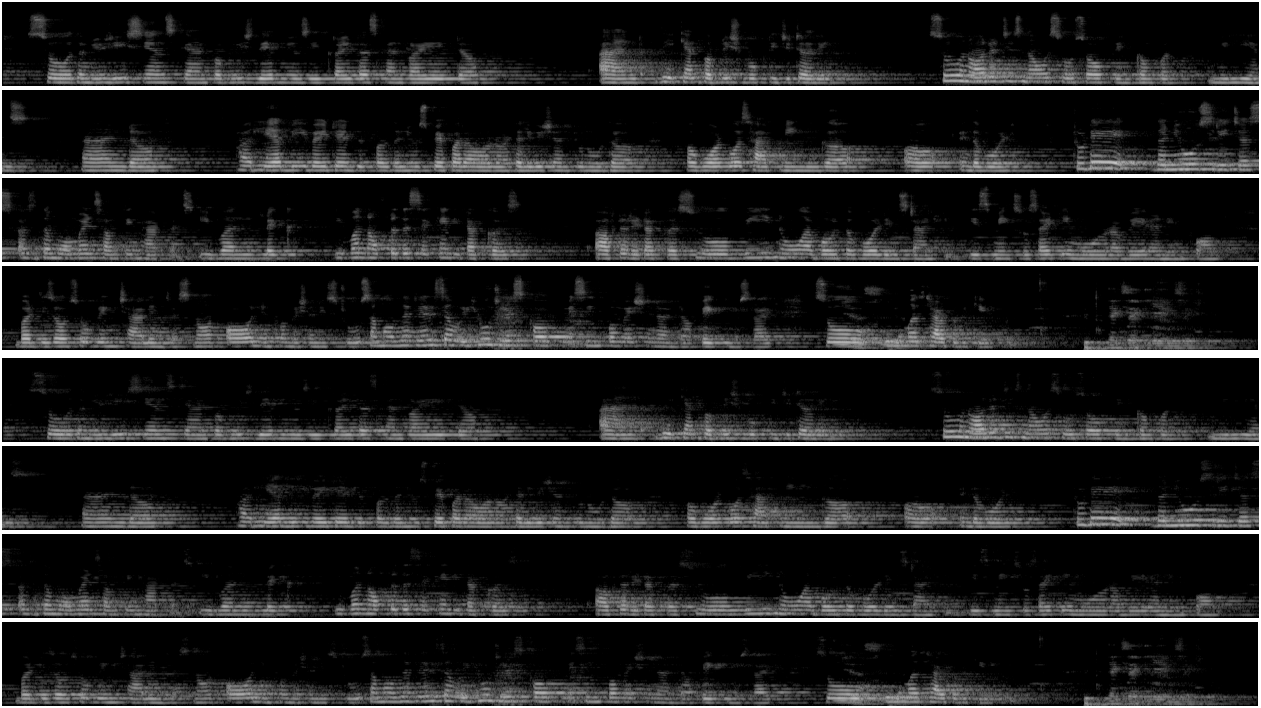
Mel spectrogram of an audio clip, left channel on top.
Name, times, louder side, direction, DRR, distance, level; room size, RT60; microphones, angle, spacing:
voice 1, 0.3-4.8 6.0-8.4 9.3-11.7 12.1-12.8 13.4-14.1 14.9-18.9 19.4-21.1 21.6-22.7 23.3-27.9 28.5-30.3 31.1-37.3 37.8-47.9 48.5-48.8, left 2 dB, 70° left, 5 dB, 2.1 m, -30 dB
voice 2, 46.0-46.5 48.0-48.4 48.8-49.7, left 1 dB, 10° left, -1 dB, 3.5 m, -39 dB
29.5 x 20.0 x 10.0 m, 2.3 s
head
